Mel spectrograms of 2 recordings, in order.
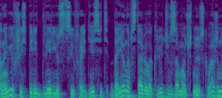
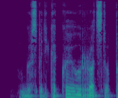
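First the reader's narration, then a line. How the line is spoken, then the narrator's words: Muttered. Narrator (Russian): пробормотала Келли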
